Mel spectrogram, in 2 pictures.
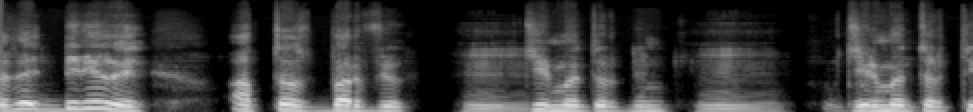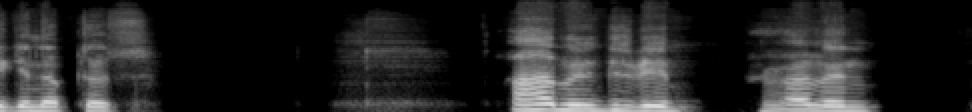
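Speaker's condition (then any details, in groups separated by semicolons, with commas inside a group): Cerebral palsy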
